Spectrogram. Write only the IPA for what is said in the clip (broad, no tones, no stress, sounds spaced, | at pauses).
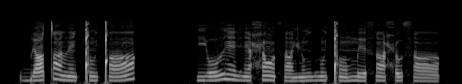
b e tˤ ẽ ð ẽ ǃ ũ ǃ ɑ̃ | j o ɣ ẽ ɦ ẽ ħ ɔ̃ θ ɑ̃ ʒ ũ ŋ ɦ ũ ǃ õ m ɪ θ ɑ̃ ħ u θ ɑ̃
